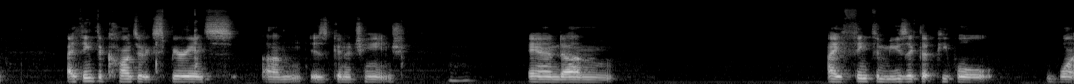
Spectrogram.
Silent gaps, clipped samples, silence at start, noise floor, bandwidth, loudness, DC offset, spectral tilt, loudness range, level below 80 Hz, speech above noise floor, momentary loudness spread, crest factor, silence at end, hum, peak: none; under 0.1%; 0.65 s; -65 dBFS; 14 kHz; -23 LUFS; under 0.1%; -4 dB/octave; 5 LU; -68 dBFS; 43 dB; 14 LU; 20 dB; 0 s; none; -6 dBFS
